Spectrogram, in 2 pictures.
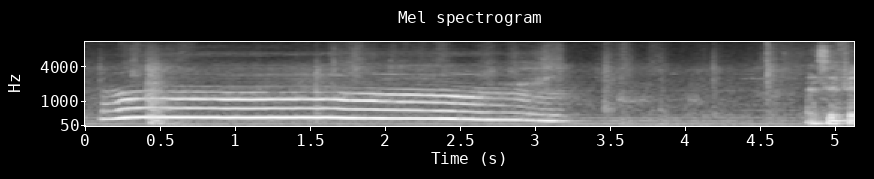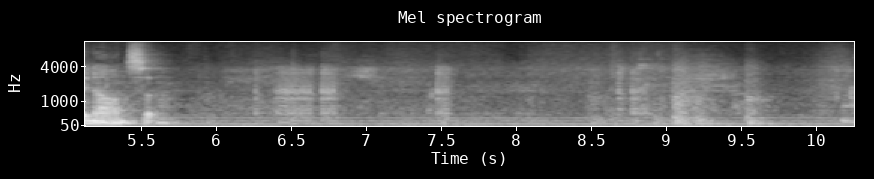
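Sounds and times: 
long single howl across the prairie: 0:00.1 - 0:03.3
speech: 0:04.9 - 0:05.8.

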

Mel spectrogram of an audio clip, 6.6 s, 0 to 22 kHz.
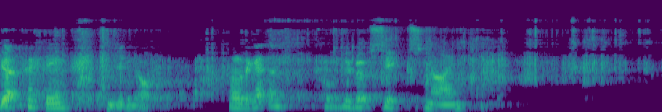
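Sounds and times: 
speech: 0:00.0 - 0:01.7, 0:02.3 - 0:05.0
dice being rummaged and rattled: 0:03.7 - 0:06.6.

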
